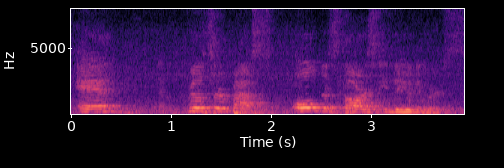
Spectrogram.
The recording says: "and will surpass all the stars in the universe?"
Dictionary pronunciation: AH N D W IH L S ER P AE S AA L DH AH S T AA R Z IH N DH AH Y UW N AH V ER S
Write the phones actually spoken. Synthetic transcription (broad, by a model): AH N D W IH L S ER P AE S AA L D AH S T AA R S IH N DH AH Y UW N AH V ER S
